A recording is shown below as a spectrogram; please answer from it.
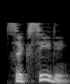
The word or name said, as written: succeeding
